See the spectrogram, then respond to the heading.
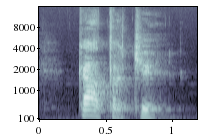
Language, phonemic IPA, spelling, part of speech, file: Dutch, /ˈkatərcə/, katertje, noun, Nl-katertje.ogg
- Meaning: diminutive of kater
